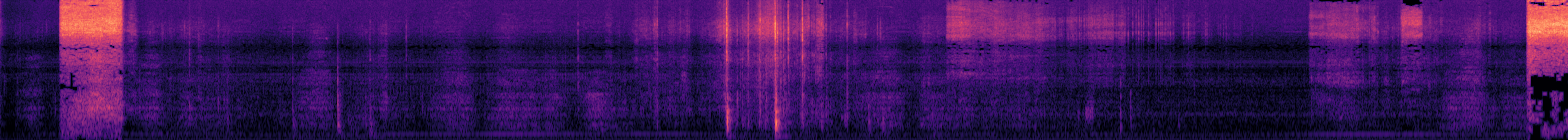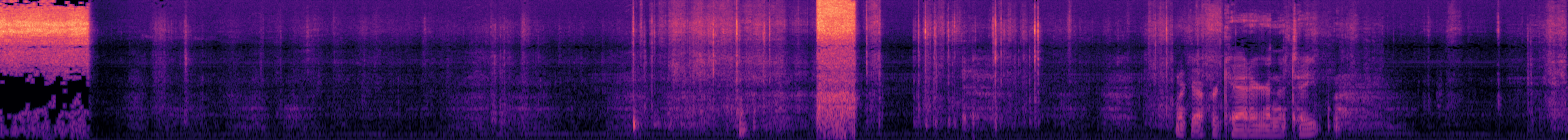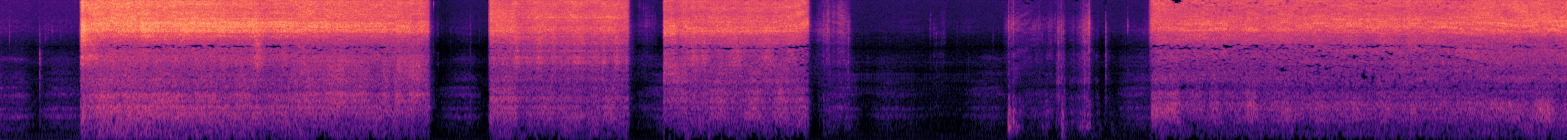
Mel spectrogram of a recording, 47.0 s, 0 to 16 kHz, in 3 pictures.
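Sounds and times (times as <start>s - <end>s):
airbrush spraying hiss: 0.6s - 1.4s, 9.5s - 10.5s, 13.1s - 14.3s, 15.3s - 16.6s, 23.8s - 24.3s, 32.2s - 35.7s, 36.3s - 39.5s, 42.8s - 47.0s.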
